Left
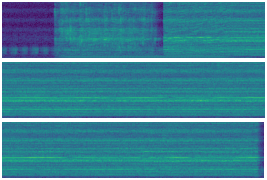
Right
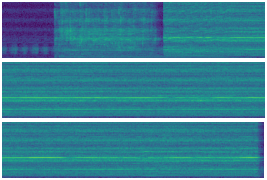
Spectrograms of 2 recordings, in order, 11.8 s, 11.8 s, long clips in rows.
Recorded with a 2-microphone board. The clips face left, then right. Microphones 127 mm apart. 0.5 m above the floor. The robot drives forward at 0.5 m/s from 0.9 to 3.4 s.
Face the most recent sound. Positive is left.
turn(degrees=-10)  # may be behind; listen again after turning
